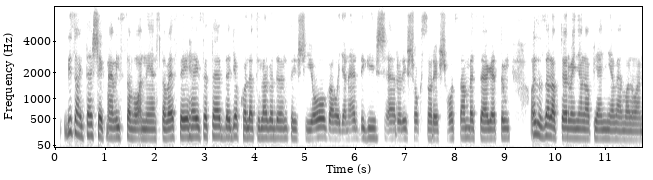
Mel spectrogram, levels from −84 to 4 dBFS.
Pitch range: 140-165 Hz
